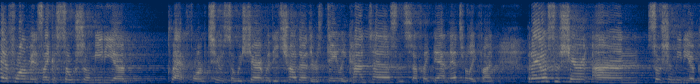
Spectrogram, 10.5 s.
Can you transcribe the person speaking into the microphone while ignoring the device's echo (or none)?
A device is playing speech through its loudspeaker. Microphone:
none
